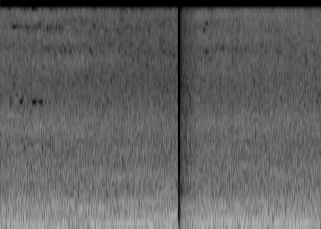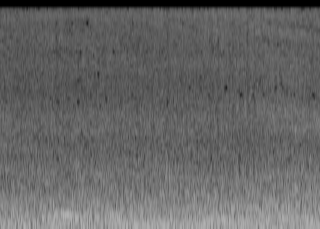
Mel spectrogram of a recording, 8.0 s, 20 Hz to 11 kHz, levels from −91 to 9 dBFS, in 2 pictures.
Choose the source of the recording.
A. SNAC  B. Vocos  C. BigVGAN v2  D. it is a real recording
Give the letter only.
D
